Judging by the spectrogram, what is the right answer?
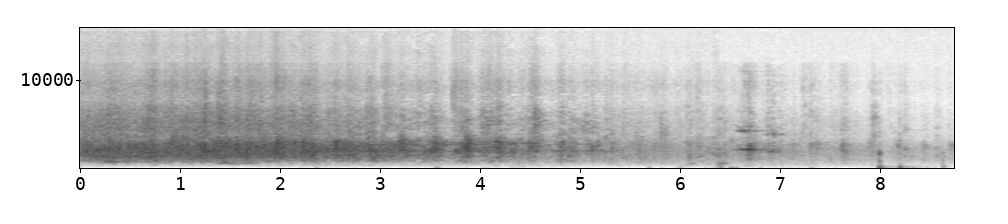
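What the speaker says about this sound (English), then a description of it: "Please give him a round of applause." An audience gives a speaker a round of applause, a dense wash of clapping that starts loud and fades away over several seconds, followed by scattered claps, shuffling and a few voices.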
